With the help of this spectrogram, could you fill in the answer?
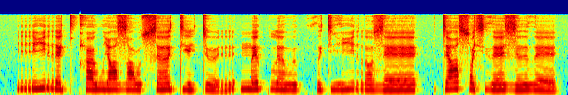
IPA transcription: r i r ɛ tʲ qʰ ɨ w i zˤ ɘ w s ɜ tʲ ɛ j t ø r | m ɛ kʷ l ɜ β ø kʷ θ ɨ tʲ ɦ i r ɔ z ɛ | t ɛ sˤ u sʲ ð ɛ z ɘ ð ɛ

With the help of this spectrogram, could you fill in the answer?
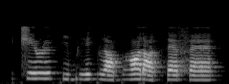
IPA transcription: t͡ʃ e˦ ɹ ø˦ k i˨ bʱ e˦ ɡ ð ɑ˨ bʱ ɑ˦ ɾ ɑ˨ θ æ˦ f æ˦

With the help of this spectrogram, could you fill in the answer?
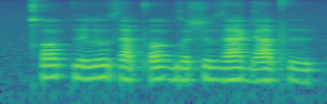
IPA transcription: kʰ ɔ k ɯ l u θ a pʼ ɔ ɡ o s u ð a ɡ a pʰ ɯ

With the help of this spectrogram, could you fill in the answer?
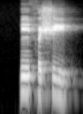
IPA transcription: ĩ˦ h ə˦ ʃ i˦˨

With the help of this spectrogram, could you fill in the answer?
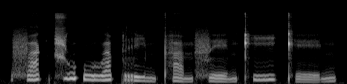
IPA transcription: f a˦˥ k̚ t͡ɕ u˥˩ ʔ w u˦˥ a̯ p r i˨˩ n pʰ a˩˦ m f eː˩˦ n kʰ iː˥˩ kʰ eː˩˦ ŋ

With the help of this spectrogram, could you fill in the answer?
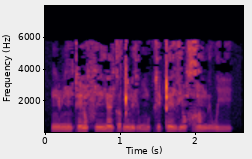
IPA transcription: ŋ ɛ ɳ ŋ ĩ k ẽ ɽ ũ f ĩ j æ̃ k ʌ d ɐ̃ ɳ j i w m u k i ʈ ẽ z j ũ χ ʁ ɐ̃ m y w i

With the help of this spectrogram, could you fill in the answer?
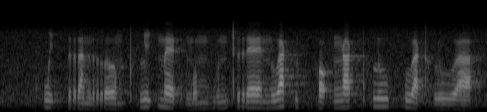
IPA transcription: kʰ w i˨˩ t̚ p r a˨˩ n r ɤː˨˩ m pʰ l i˥˩ ʔ m ɛː˨˩ k̚ m o˧ m b u˧ n t r ɛː˧ n u˥˩ a̯ k ɯ˥˩ k̚ h ɔ˦˥ ʔ ŋ a˥˩ k̚ pʰ l uː˥˩ p̚ w u˨˩ a̯ kʰ l u˧ a̯

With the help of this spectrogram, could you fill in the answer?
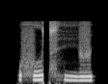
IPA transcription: f o̤ t͡sʰ i̤ v

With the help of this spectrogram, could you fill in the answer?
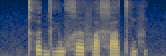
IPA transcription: kʰ ə ɡʱ y w x œ f a x a tʼ i f

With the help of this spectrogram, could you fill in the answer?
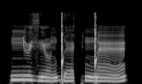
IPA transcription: ɲ ɨ˦˨ zʲ õ˨˩˦ ɡ͡ǃ ɛ˨˩˦ k ŋ͡ǃ ɛ̃˨˩˦

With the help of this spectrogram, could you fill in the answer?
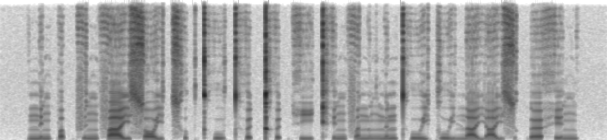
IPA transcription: n̪ ɪ˨ ŋ p ɐ˧ p̚ f ɪ˨ ŋ f aː˧ j s ɔː˨ j t͡sʰ ʊ˧ k̚ t̪ʰ uː˨˩ t̪ʰ ɵ˥ t̚ kʰ ɵ˧ t̚ h iː˨˥ kʰ ɪ˧ ŋ f ɐ˨ n ʊ˨˩ ŋ n̪ ɵ˥ n t̪ʰ uː˨˥ j k uː˨˩ j n̪ aː˨˩ j aː˨˩ j s ʊ˨ k̚ œː˨˥ h ɪ˨ ŋ

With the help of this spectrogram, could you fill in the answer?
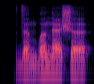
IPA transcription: d ɜ m b ʌ n æ ʃ ɜ

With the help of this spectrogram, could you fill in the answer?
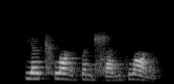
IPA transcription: p j ɛ˥ ʈ͡ʂʰ w ɑ˥˧ ŋ p ə˥˩ n ʂ a˧˥ n f w ɑ˥˩ ŋ

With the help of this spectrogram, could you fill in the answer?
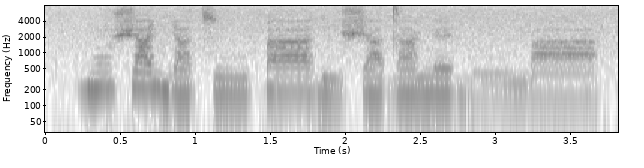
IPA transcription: ɡ͡b ũ˦ ʃ a˦ ɲ a˨ t͡s uː˨ ɓ aː˦ ɗ i˨ ʃ a˦ d a˦ ŋ ɛ˦ ɡ uː˨ m aː˦

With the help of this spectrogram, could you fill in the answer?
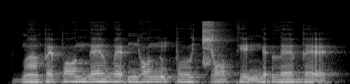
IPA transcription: b ã˨ p ɛ̰˦˨ p ɔ˦ n ɛ˦ w ɛ˦ ʔ ɲ ɔ˦ n ũ˦˨ p o˦ ʊ̯ t͡ɕ ɔ˨ k ḛ˦˨ ŋ ɛ˦ ʔ l ɛ˦ b ɛ̰˦˨

